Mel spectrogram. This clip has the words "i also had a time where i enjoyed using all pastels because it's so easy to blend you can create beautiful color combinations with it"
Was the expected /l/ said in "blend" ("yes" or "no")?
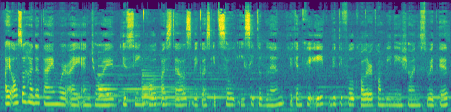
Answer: yes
